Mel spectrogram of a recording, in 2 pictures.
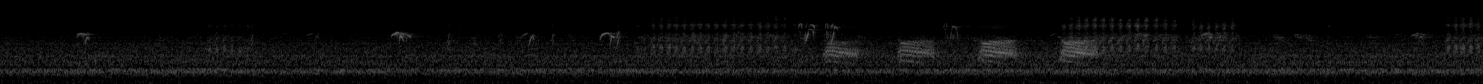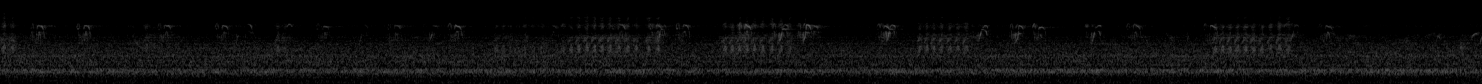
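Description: Birds chirping and calling: short high chirps scattered throughout, with three louder calls about eight to ten seconds in.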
